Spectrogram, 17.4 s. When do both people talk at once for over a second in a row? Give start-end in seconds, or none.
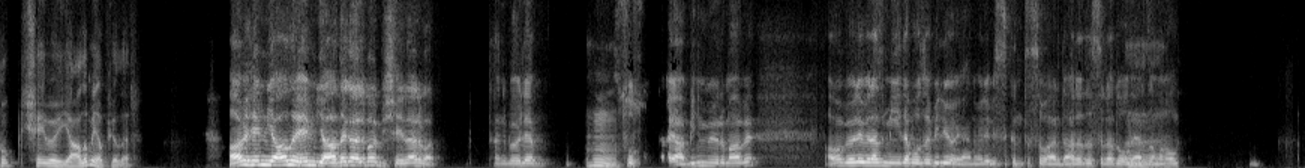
none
